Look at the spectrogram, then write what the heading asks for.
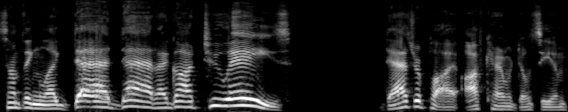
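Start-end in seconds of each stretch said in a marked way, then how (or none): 0.7-2.9 mock very high, loud, thrilled child's yell. Describing a film scene where a kid rushes in calling his dad: retelling an excited scream. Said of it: "he screams excitedly".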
